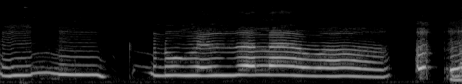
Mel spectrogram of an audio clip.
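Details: A young child cries in long, high, wailing bursts with a catch between them, upset about wanting a black phone.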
